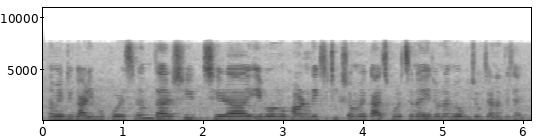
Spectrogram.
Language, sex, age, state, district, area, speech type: Bengali, female, 18-30, West Bengal, Paschim Medinipur, rural, spontaneous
